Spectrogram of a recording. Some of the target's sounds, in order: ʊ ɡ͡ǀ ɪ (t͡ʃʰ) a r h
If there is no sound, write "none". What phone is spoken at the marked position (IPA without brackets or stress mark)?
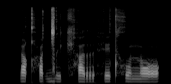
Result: t͡ʃʰ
